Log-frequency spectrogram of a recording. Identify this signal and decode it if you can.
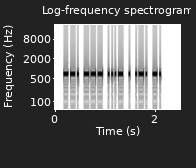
Morse code, heard as a keyed tone, about 36 wpm, 700 Hz. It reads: GOVERN
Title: Sentences from Top 1000 Words - Review Part 2 - New Word Drill - 35wpm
